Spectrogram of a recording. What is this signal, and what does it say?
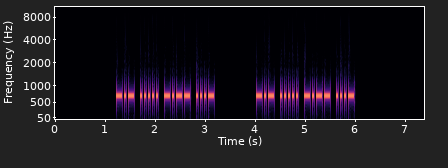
Morse code, heard as a keyed tone, about 30 wpm, 700 Hz. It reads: K5YV K5YV
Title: USA Call Signs - 4 Characters - Repeated 2x - 30wpm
